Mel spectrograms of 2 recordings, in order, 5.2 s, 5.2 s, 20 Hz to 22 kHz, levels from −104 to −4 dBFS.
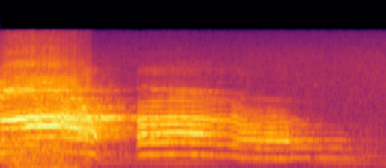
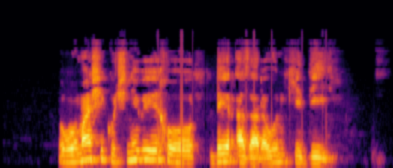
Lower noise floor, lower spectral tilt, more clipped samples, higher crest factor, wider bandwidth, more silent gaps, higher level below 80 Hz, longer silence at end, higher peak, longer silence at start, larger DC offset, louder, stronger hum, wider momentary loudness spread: second, -40 dBFS vs -87 dBFS; second, -1.5 dB/octave vs -5.5 dB/octave; neither; second, 10 dB vs 18 dB; about the same, 11.5 kHz vs 10.5 kHz; neither; about the same, -48 dBFS vs -52 dBFS; second, 0.65 s vs 0.8 s; about the same, 0 dBFS vs 0 dBFS; second, 0 s vs 0.8 s; neither; first, -9 LUFS vs -17 LUFS; first, 60 Hz at -50 dBFS vs none; first, 16 LU vs 10 LU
